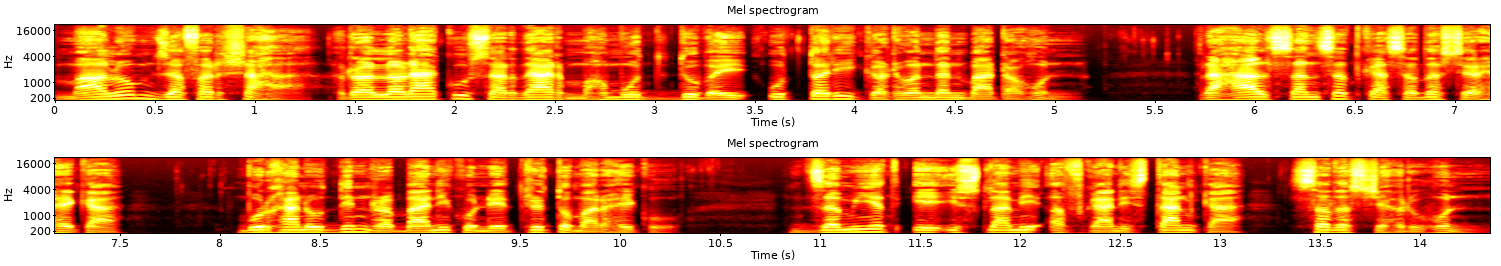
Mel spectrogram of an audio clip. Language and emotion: Nepali, neutral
